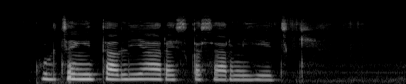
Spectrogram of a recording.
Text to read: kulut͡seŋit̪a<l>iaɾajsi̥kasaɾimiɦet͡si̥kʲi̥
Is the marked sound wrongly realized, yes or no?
no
